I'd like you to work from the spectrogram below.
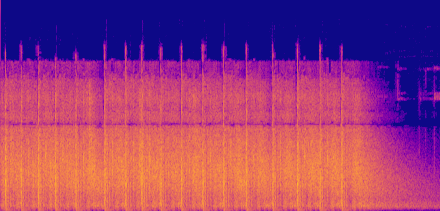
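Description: Rapid bursts of automatic fire from a Steyr AUG bullpup rifle converted to a light machine gun, a steady string of sharp, loud cracks at a fast regular rhythm for about four seconds, tailing off at the end.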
